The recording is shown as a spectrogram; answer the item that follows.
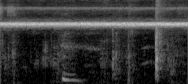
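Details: Insects singing on a calm, quiet evening in the seaside town of Ine, Japan: a steady, unbroken high-pitched trill holds throughout, with faint soft knocks and a brief low murmur beneath.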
